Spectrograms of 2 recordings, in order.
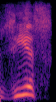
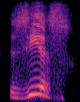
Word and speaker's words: Zeus: गॉड है वो द गॉड ऑफ जियस, called GS. English में स्पेलिंग है ZEUS, जियस, मेन गॉड।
